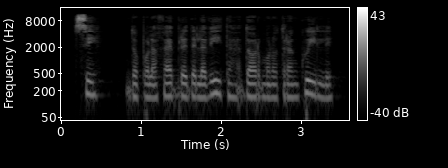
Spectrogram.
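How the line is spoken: Murmured. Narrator (Italian): mormorai

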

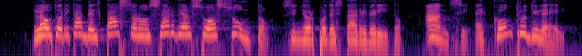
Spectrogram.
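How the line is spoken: Shouting again. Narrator (Italian): riprese a urlare il conte Attilio

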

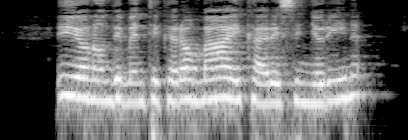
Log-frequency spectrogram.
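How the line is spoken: Relieved exclamation. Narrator (Italian): esclamai sollevato da un peso immenso

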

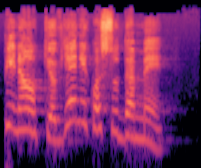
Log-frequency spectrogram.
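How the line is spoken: Shouting. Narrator (Italian): grida Arlecchino

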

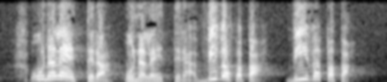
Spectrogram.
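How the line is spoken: Shouting joyfully. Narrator (Italian): Joe … gridando

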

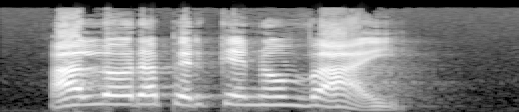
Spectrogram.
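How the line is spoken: Yelled. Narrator (Italian): urlò Arturo

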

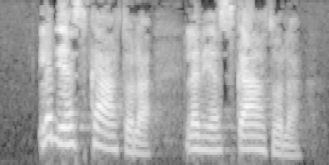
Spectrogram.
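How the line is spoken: Exclaiming. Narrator (Italian): esclamò

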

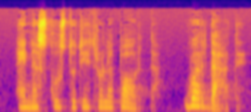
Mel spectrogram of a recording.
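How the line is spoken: Whispered. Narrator (Italian): egli bisbigliò

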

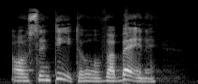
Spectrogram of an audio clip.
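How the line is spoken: Curt mutter. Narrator (Italian): borbottò seccamente

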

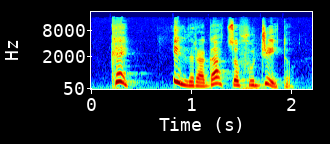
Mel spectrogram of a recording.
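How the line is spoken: Exclaimed. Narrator (Italian): esclamò Snowley

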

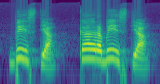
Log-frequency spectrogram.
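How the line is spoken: Dismayed, frightened screaming. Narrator (Italian): Belinda, sgomenta, pensando di avergli cagionato la morte, urlando

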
